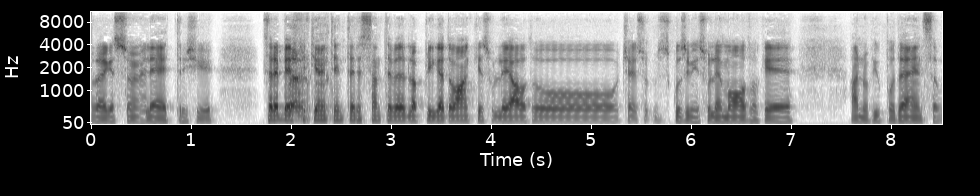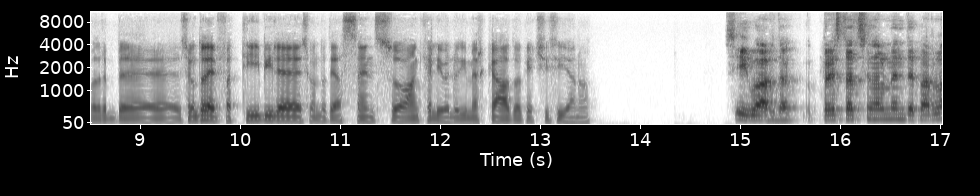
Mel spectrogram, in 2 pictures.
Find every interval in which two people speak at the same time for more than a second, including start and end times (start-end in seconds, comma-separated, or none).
none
